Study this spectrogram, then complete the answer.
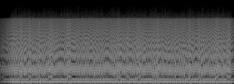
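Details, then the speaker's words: Ham SDR receiver in AM mode around 3.5 MHz: a harsh steady buzz with a repeating double pulse, broadband and flickering. Suspected power-line (utility) radio frequency interference. "If I zoom in even more, you can see that the noise is very, very broadband, and you can see that it is flickering a bunch."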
